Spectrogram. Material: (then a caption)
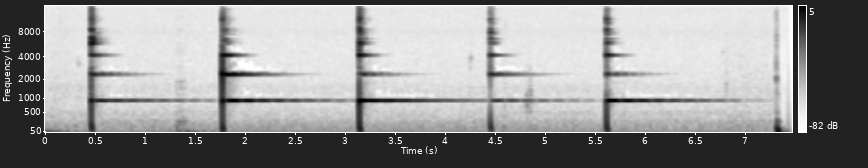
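Glass. A cup partly emptied of water is tapped five times, each tap giving a clear, bell-like ring that decays slowly, followed by a short, duller knock at the end. The lower water level changes the pitch of the ringing tone.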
